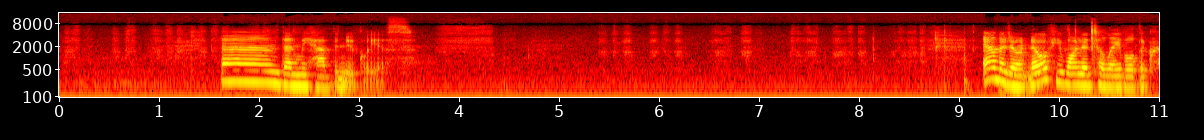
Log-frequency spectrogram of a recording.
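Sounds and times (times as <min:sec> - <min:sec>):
marker scratching on paper: 0:00.0 - 0:01.7, 0:03.8 - 0:04.4, 0:05.4 - 0:08.7
steady low hum: 0:00.0 - 0:11.0.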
